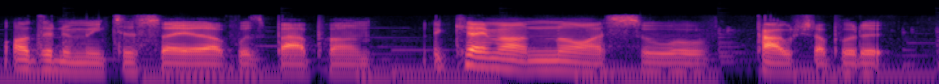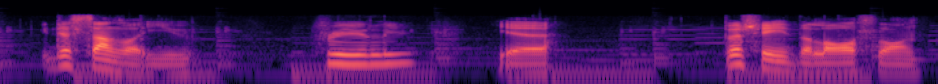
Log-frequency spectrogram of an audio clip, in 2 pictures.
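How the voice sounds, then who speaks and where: This let's-player sounds congested and coughs as he reads visual novel lines with casual, informal jokes of his own. His voice is on the low side, bright and forceful. The dull lo-fi recording carries game music in the background.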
